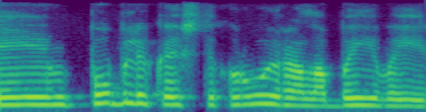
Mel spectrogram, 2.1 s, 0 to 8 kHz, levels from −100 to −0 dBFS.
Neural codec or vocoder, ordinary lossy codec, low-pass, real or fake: none; Opus, 64 kbps; 7.2 kHz; real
